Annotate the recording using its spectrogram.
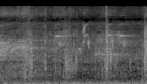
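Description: Small birds chirping faintly, a few short calls, over a steady low rumble.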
